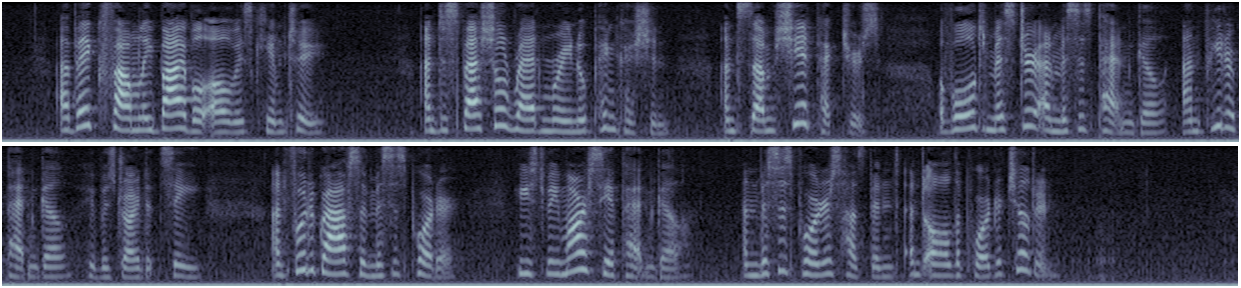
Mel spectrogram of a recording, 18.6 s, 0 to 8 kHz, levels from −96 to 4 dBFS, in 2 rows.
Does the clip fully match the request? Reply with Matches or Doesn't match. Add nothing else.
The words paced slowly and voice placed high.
Doesn't match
